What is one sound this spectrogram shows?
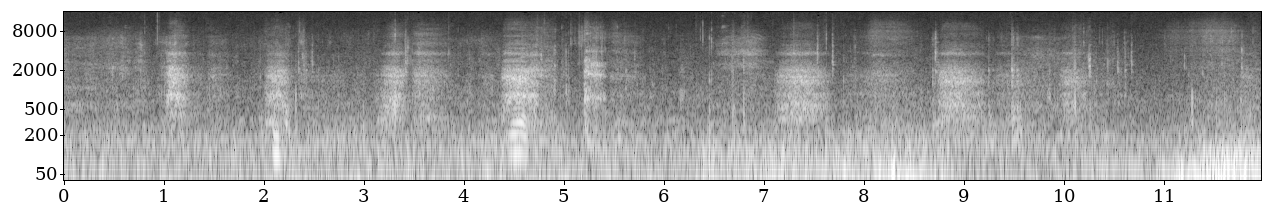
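A man breathes heavily and grunts with effort, close by.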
